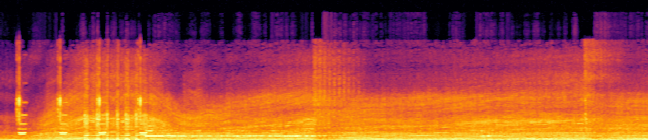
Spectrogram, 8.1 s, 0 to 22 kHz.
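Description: A car engine in Car Mechanic Simulator 2021 drones steadily and fairly loud, with a brief revving rise in pitch early on before settling into a continuous engine hum.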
